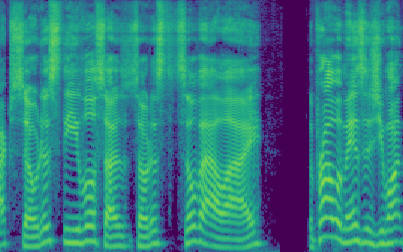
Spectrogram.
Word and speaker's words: Silvally: We evolve into, and yes, it's pronounced SILVALLY. It's not SILVALLY. It's SILVALLY like it's an ally.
